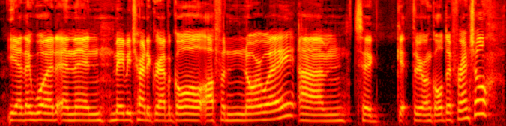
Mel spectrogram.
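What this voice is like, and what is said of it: American accent. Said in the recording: “Obviously by the accent, American.”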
